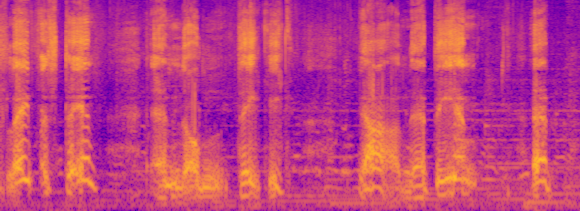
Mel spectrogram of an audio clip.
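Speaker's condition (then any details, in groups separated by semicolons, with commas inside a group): Acquired brain injury; serious accident at young age; rows twice weekly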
